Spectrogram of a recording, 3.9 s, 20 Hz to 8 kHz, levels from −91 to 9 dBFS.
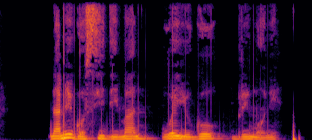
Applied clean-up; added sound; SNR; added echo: neural mask model Resemble Enhance denoiser.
